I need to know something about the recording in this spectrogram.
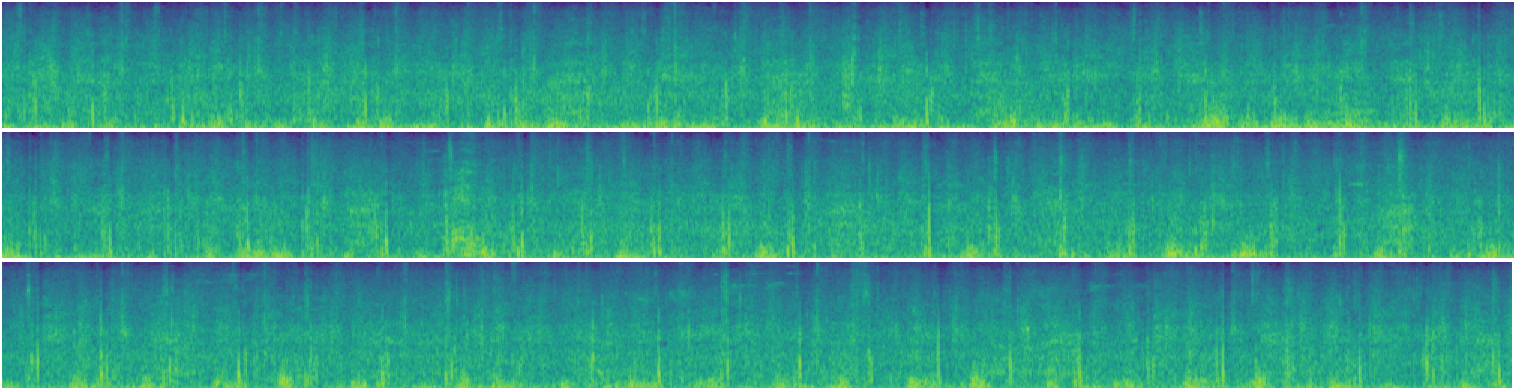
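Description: Footsteps thud and crunch rapidly on a gravel path.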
